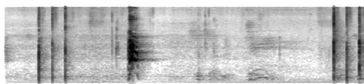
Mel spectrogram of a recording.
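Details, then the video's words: Havanese puppy barking while playing: a few sharp, bright barks near the start, one louder bark just before two seconds, then a quick burst of three barks at the end, with soft quieter sounds between. "The only one who barks while playing"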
